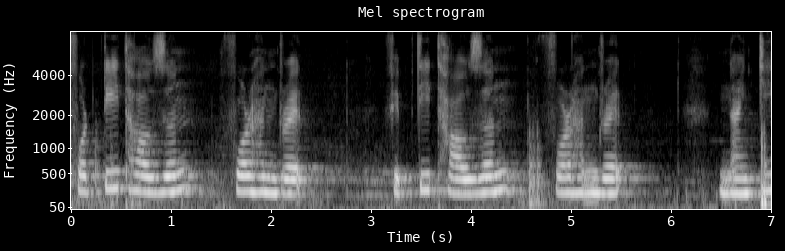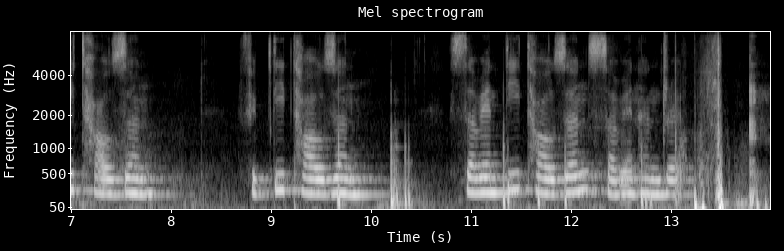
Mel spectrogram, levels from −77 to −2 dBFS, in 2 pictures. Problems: background sounds at intervals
